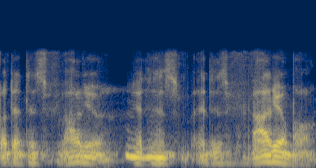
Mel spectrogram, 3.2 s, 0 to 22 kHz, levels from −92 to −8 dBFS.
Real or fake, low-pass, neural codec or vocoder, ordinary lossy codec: fake; 7.2 kHz; codec, 16 kHz, 4 kbps, FreqCodec, larger model; Opus, 32 kbps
